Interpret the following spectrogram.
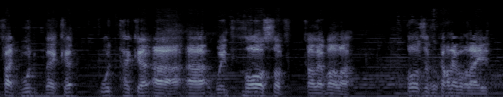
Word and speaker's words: Kalevala: But the Halls of, how is that pronounced? Kalevala.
